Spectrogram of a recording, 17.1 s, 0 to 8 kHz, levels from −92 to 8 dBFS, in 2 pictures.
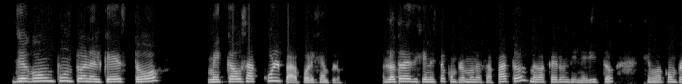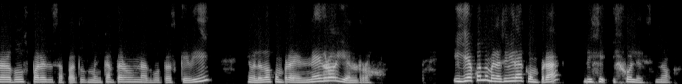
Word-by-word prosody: llegó 275 +5 +5
un 295 0 +4
punto 285 -2 +2
en 260 - +3
el 230 -2 +1
que 230 +2 +3
esto 255 +5 +2 0.6
me 225 0 +1
causa 250 +1 +4
culpa, 310 -1 +3
por 195 +1 +2
ejemplo, 200 -1 -5 0.5
la 220 +3 +3
otra 260 +2 +4
vez 255 - +4
dije: 235 0 -1
"Necesito 220 +5 -2
comprarme 220 -2 -3
unos 210 -1 -4
zapatos, 240 - 0
me 230 - -1
va 215 - 0
a - - -18
caer 215 -1 -4
un 215 0 -5
dinerito", 200 +1 -7 0.4
dije: 210 - -6
"Me - - -2
voy 195 - -1
a - - -10
comprar 220 -1 +1
2 220 +1 -3
pares 210 0 +1
de 205 - -8
zapatos". 195 +1 -7
Me 195 -1 -5
encantaron 210 +3 -4
unas 200 -2 -4
botas 190 -1 -8
que 175 - -6
vi, 215 - -1
dije: 360 - 0 0.5
"Me 200 - -1
las 195 - +2
voy 220 - +3
a - - -7
comprar 205 -3 0
en 190 +1 -3
negro 305 +6 +4
y 265 -8 -1
en 160 -1 -2
rojo". 165 +1 -10 0.9
Y 260 0 +2
ya 320 +1 +6
cuando 385 +1 +3
me 285 - +4
las 255 - +2
iba 280 - +2
a - - +3
ir - - +5
a 310 - +4
comprar, 215 -5 +2 0.3
dije: 225 -1 -2
"Híjoles, 210 -4 -3
no" 200 -1 -7
220 Hz, 230 wpm, -18 LUFS, 200-255 Hz, 0.9 s, ya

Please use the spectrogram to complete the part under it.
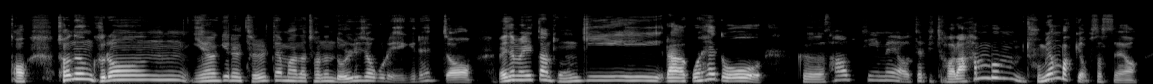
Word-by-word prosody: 어 140 -1 +6 0.3
저는 240 +3 +5
그런 210 +1 +3
이야기를 170 +4 0
들을 155 +1 -2
때마다 170 -3 -2
저는 155 +1 -4
논리적으로 155 +4 -1
얘기를 125 +9 -13
했죠. 115 -12 -1 0.2
왜냐하면 200 +7 +3
일단 210 -1 +2
동기라고 175 0 0
해도 180 - +3 0.3
그 120 -2 -5
사업팀에 200 - -8
어차피 150 +3 -8
저랑 130 +1 +2
1 280 - -4
분 285 - -2
2 140 - -9
명 245 - +2
밖에 245 - 0
없었어요. 100 -5 -8
175 Hz, 290 characters per minute, -22 LUFS, 150-205 Hz, 0.3 s, 어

